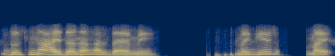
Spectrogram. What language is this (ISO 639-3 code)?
kok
